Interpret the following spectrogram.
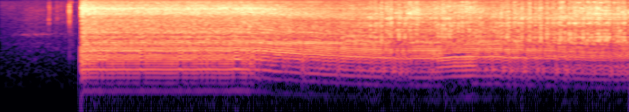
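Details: Trimmer unstarted for a month and a half, needing long cranking: fires and screams high, then pitch sags and wavers instead of settling to a steady idle; owner thinks it's not getting enough gas, carburettor seems clean, maybe muffler.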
